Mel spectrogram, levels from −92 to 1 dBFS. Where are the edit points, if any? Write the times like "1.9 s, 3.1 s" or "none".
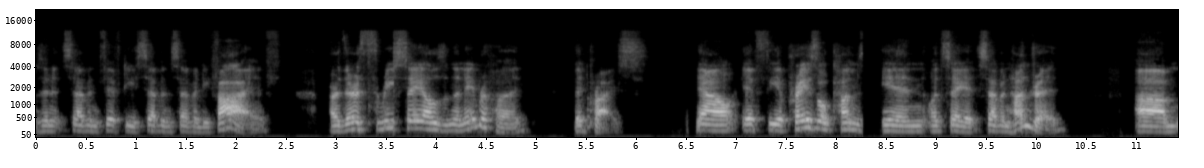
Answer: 3.6 s, 5.5 s, 8.3 s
